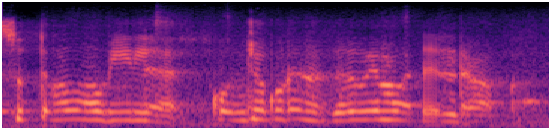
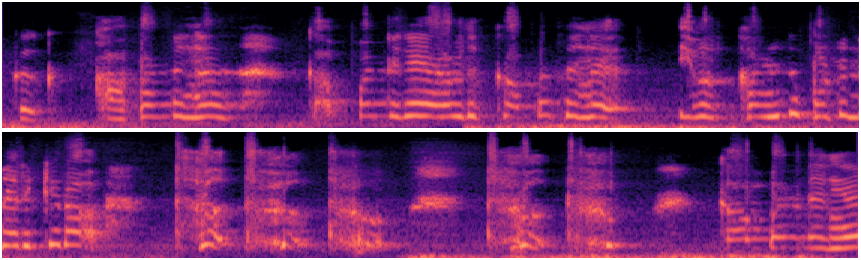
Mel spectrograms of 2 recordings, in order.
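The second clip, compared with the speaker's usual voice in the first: choking cry for help; 5 semitones higher than usual. Acted. Groom being strangled cries help.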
